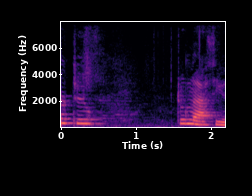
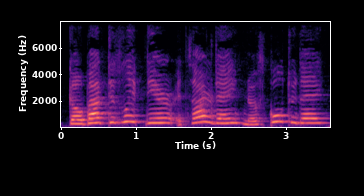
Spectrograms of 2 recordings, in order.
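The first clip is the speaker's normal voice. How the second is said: put-on higher-pitched mother addressing her child; mother's voice; 5 semitones higher, 4 dB louder than usual. Mother sending Froggy back to bed, higher motherly voice. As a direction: raise the pitch as a storybook mom.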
